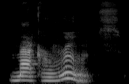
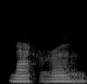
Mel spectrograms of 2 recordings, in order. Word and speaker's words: macaron: in the episode they talk about macaroons which is coconut which I'm like no that's weird macarons because it's spelled macron I found that out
